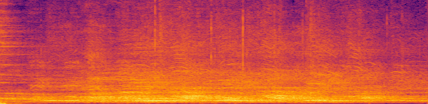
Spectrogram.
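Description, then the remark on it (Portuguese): Members of Brazil's Congress shouting together at the opening session attended by President Bolsonaro, opposition members calling him genocidal and fascist while his allies shout "mito"; a dense, loud roar of many voices that swells and surges in waves and never drops into quiet. “Antes de começar a sessão, parlamentares de oposição chamaram Bolsonaro de genocida e fascista. Já aliados do presidente gritaram mito.”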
